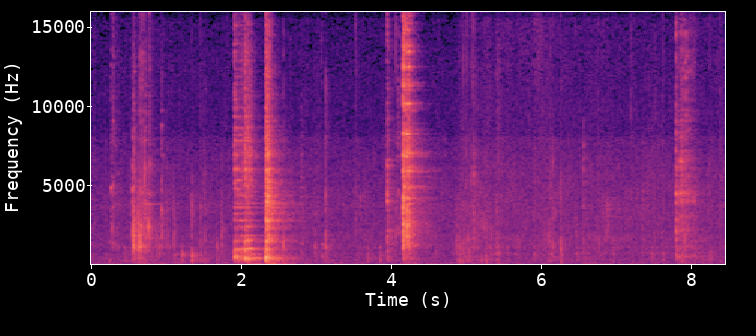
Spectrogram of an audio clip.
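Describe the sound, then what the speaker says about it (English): Grilled chicken simmers in mushroom cream sauce in a Saladmaster pan, giving a soft sizzle broken by a few sharp utensil scrapes and stirs against the metal. "And now it's cooking for a little bit in the sauce."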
